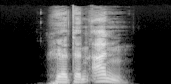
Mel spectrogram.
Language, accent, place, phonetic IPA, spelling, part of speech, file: German, Germany, Berlin, [ˌhøːɐ̯tn̩ ˈan], hörten an, verb, De-hörten an.ogg
- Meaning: inflection of anhören: 1. first/third-person plural preterite 2. first/third-person plural subjunctive II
